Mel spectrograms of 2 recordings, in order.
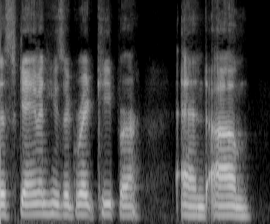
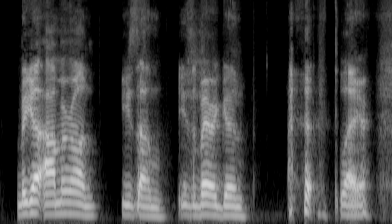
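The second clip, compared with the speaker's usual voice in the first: giggling and laughing through the words. Naming a player to watch against Atlanta, laughing while talking. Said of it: "I don't know why I'm laughing".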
